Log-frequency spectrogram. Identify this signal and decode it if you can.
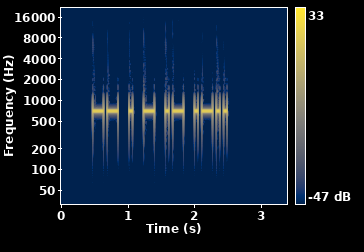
Morse code, heard as a keyed tone, about 22 wpm, 700 Hz. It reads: METAL
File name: 5 Letter Words - First 3 Letters Given - 22wpm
